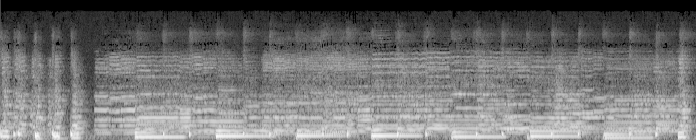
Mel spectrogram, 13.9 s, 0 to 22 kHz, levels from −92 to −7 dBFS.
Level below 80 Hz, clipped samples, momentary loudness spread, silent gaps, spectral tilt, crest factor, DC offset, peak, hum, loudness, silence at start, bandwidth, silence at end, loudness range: -36 dBFS; under 0.1%; 5 LU; none; -7 dB/octave; 14 dB; under 0.1%; -4 dBFS; none; -19 LUFS; 0 s; 12.5 kHz; 0 s; 1 LU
